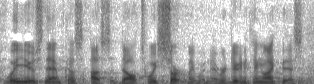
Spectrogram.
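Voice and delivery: low, soft, wry aside; tongue-in-cheek aside. Real, not acted. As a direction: drop the voice for a knowing joke. Tongue-in-cheek aside about adults.

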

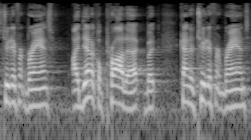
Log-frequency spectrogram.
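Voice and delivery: ordinary talk, nothing marked

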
